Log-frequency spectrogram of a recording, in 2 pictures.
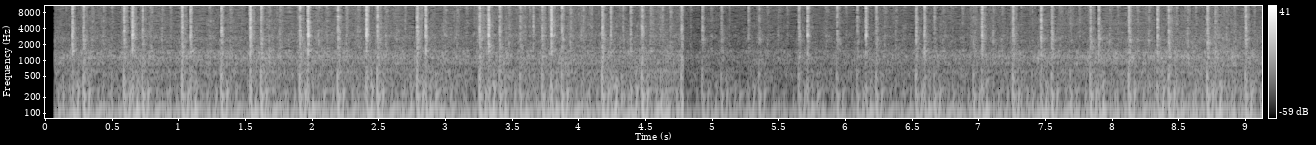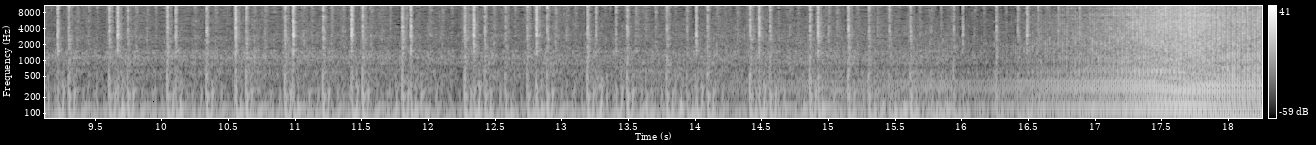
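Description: Cruiser motorcycle's V-twin engine idling with an uneven beat of sharp exhaust pulses over a low rumble, swelling louder near the end.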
